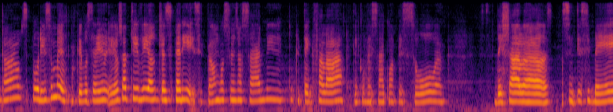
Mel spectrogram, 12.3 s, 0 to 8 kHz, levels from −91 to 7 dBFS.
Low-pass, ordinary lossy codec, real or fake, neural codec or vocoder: 7.2 kHz; none; fake; codec, 24 kHz, 1 kbps, SNAC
